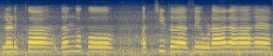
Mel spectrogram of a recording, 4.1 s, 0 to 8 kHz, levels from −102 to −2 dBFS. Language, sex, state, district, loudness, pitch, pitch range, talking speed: Hindi, female, Punjab, Fazilka, -13 LUFS, 245 Hz, 240-250 Hz, 130 wpm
